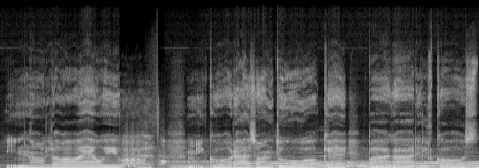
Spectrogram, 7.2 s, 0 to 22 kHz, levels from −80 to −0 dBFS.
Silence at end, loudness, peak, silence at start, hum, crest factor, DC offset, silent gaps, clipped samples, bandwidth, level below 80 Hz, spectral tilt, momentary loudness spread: 0 s; -16 LUFS; -2 dBFS; 0 s; none; 14 dB; under 0.1%; none; under 0.1%; 17.5 kHz; -42 dBFS; -5 dB/octave; 4 LU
